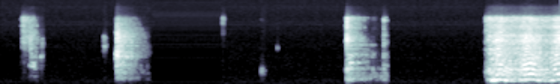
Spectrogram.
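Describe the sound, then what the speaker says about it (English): Short bursts from a handheld wand blender puree soft cooked potatoes into a soup, a few brief pulses and then a sustained whirring run at the end, close by and with no talk. "I'm going to use a wand blender."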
